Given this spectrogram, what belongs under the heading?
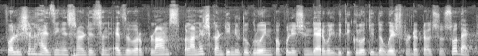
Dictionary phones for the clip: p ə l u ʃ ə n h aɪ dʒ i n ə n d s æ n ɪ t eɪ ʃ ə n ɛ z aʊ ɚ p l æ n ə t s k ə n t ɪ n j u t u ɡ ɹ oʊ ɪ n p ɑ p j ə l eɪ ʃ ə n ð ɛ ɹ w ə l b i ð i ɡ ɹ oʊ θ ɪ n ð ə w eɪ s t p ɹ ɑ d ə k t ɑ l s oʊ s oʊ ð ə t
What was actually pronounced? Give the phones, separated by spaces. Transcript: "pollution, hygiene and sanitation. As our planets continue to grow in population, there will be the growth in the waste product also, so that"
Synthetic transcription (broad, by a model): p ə l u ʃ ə n h aɪ z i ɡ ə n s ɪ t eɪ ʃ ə n ɛ z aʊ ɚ p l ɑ n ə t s k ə n t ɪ n j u t u ɡ ɹ oʊ ɪ n p ɑ p j ə l eɪ ʃ ə n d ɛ ɹ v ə l b i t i ɡ ɹ oʊ t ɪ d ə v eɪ s t p ɹ ɑ d ə k t ɑ l s oʊ s oʊ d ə t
